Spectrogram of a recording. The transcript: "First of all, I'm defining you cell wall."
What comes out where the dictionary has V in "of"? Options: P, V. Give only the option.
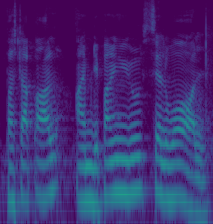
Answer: P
